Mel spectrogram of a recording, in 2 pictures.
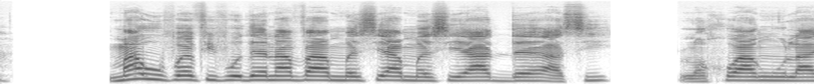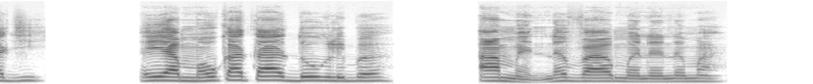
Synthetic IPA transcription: mã˦wu˦ɸɛ˦fi˨ɸo˦d̪ɛ˦nã˦va˦˨mɛ̃˨si˦a˨mɛ̃˨si˨a˨d̪ɛ˦a˨si˦ | lɔ̃˨xɔ˦a˨ŋũ˦la˦d͡ʑi˦ | e˦jɛ˦a˨mɛ̃˨wo˦ka˦t̪ã˦d̪o˦ɣli˨bɛ˦ | a˨mɛ̰̃˨nɛ̃˦va˦ɛ˦mɛ̃˨nɛ̃˨nɛ̃˨mã˦

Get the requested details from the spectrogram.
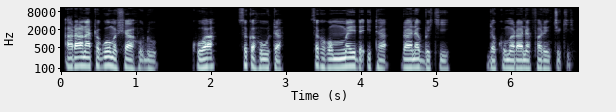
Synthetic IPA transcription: ʔa˨ɽaː˦naː˦ta˦ɡʷoː˦ma˨ʃaː˦˨ɦʊ˦ɗu˦ | kʷʊ˨wa˦ | sʊ˦ka˨ɦuː˦taː˨ | sʊ˦ka˨kʷɔ˦m˦ma˦jda˨ʔɪ˦ta˦ɽaː˦nɐ˦rbʊ˨kʲiː˦ | da˨kʷʊ˦ma˦ɽaː˦nɐ˦ɸɐ˦ɾɪ˦nt͡ʃɪ˦kʲiː˦

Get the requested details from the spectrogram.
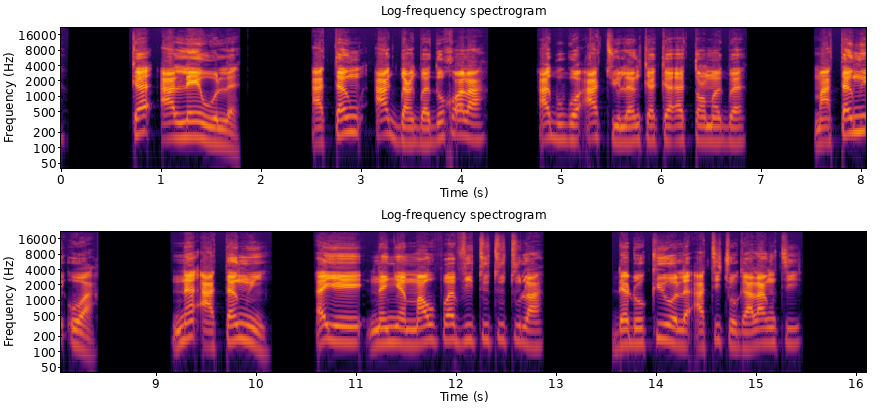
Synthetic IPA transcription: kɛ˦a˨lɛ˦wo˨lɛ̰˨ | a̰˨t̪ɛ˦ŋũ˦a˦ɡ͡bã˨ɡ͡bɛ˨d̪o˦xɔ˦la˦ | a̰˦ɡ͡bu˨ɡ͡bɔ˦ʔa˦t̪u˨i˨lɛ˨ŋ̩˦kɛ˦kɛ˦t̪ɔ̃˦mɛ̃˨ɡ͡bɛ˦ | mã˨t̪ɛ˦ŋũ˦ĩ˦ʔo˨a̰˨ | nɛ̃˦ʔa˨t̪ɛ˦ŋũ˦ĩ˨ | e˦jɛ˦nɛ̃˨ɲɛ̃˨mã˦wu˦ɸɛ˦vi˦t̪u˦t̪u˦t̪u˦la˦ | ɖɛ˨ɖo˨ku˦i˦wo˨lɛ˨ʔa̰˨t̪i˦t͡ʃo˨ɡa˨la˦ŋũ˦t̪i˦

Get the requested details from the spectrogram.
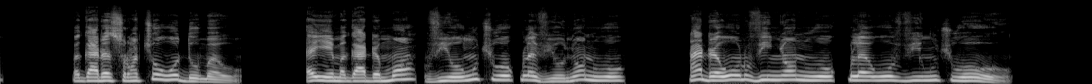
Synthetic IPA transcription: mɛ˨ɡa˨ɖɛ˨sɾ̃ɔ̃˨t͡ʃo˦wo˦d̪o˨mɛ̰̃˨o̰˨ | e˦jɛ˦mɛ̃˨ɡa˨ɖɛ˨mɔ̃˦vi˨wo˨ŋũ˦t͡ʃu˦wo˦k͡plɛ˦vi˨wo˨ɲɔ̃˦nũ˦wo˦ | nã˦ɖɛ˨wo˦vi˦ɲɔ̃˦nũ˦wo˦k͡plɛ˦wo˦vi˦ŋũ˦t͡ʃu˦wo˦o̰˨

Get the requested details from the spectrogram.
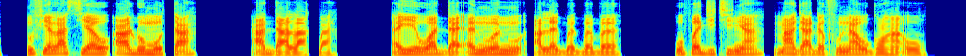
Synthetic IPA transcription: nũ˦fi˦a˦la˦si˨a˨wo˦ʔa˦ɖo˦mõ˨t̪a˦ | a̰˦d̪a˨la˨k͡pa̰˨ | ḛ˦jɛ˦wo˦a˦d̪a˨ʔɛ˦nũ˦ɛ˦nũ˦a̰˨lɛ˦ɡ͡bɛ˨ɡ͡bɛ˨bɛ˦ | wo˦ɸɛ˦d͡ʑi˦t͡ɕi˦ɲã˦mã˦ɡa˦ɖɛ˦fu˦nã˦wo˦ɡɔ̃˨ɦã˦ʔo̰˨

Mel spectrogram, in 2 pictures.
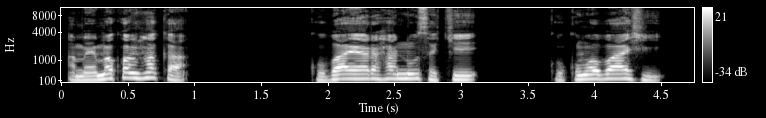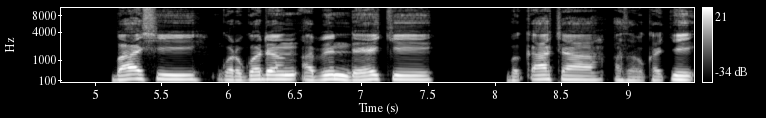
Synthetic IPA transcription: ʔa˨ma˨jmɐ˦kʷɔ˦ŋɦa˦ka˨ | kʷu˨baː˦jɐ˦rɦa˦nːuː˦sɐ˨kʲeː˦ | kʷu˨kʷʊ˦ma˦baː˦ʃ̬i˨ | baː˦ʃi˨ɡʷɐ˨rɡʷɐ˦dɔ˦ŋʔa˨bɪ˦nda˨jɐ˦kʲeː˨ | bʊ˨kʼaː˦taː˨ʔa˨s̬a˨wkʼɐ˨kʲʼeː˦

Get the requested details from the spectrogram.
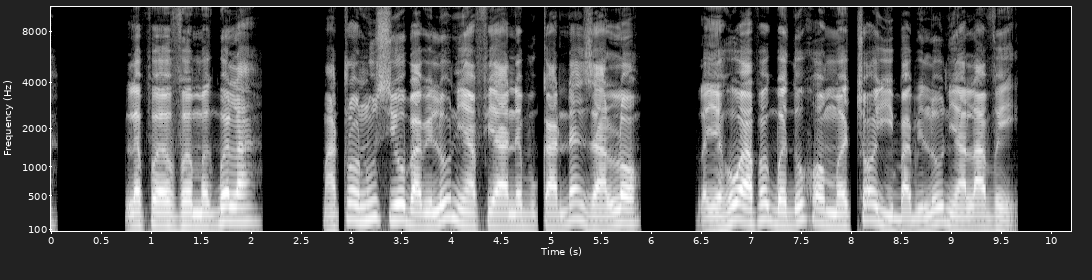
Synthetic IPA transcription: lɛ˨ɸɛ˦˨vɛ˨mɛ̃˨ɡ͡bɛ˦la˦ | mã˨t̪ɾɔ˦nũ˦si˨wo˦ba˨bi˨lo˦nĩ˨a˨fi˨a˨nɛ̃˨bu˨ka˨nɛ̃˦za˨lɔ˦ | lɛ˨je˨ɦo˦wa˨ɸɛ˦ɡ͡bɛ˨d̪o˦xɔ˦mɛ̃˨t͡ʃɔ˦ji˨ba˨bi˨lo˦nĩ˨a˨la˦vɛ̰ː˦˨

